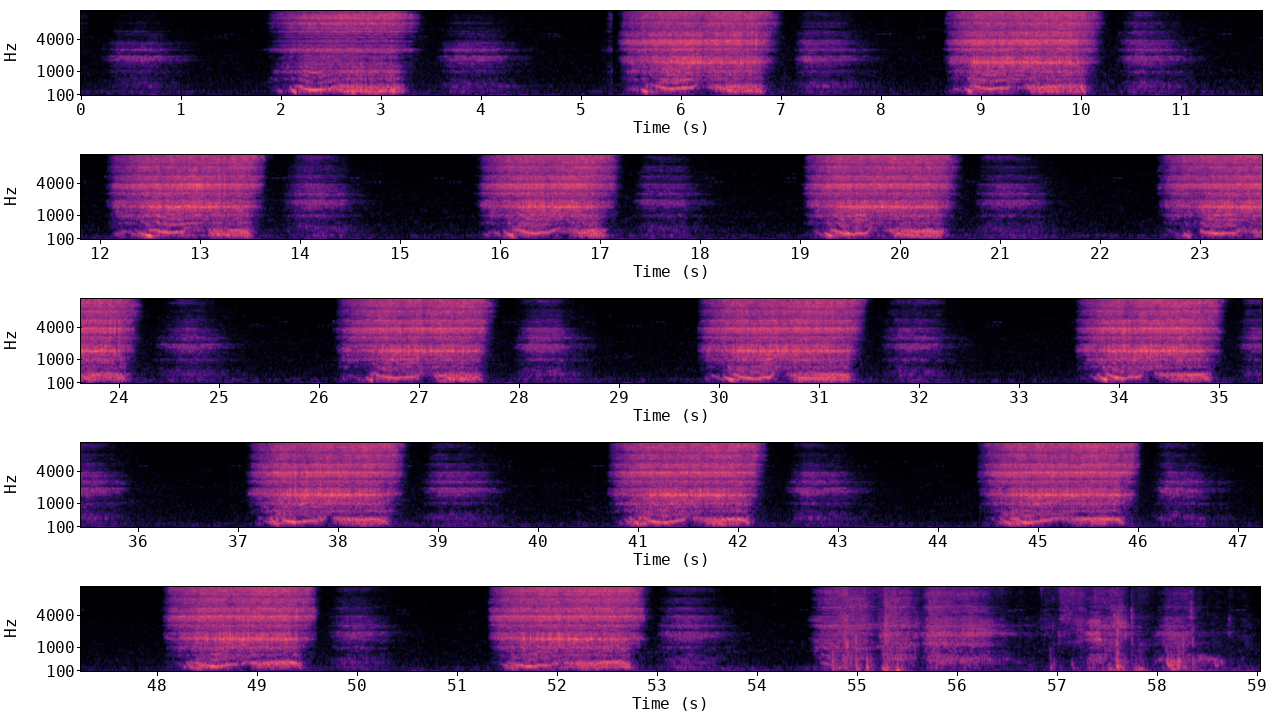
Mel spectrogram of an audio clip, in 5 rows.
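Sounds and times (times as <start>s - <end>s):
boy snoring: 1.9s - 4.2s, 5.3s - 7.8s, 8.6s - 11.0s, 12.1s - 14.5s, 15.7s - 17.8s, 19.0s - 21.3s, 22.6s - 24.8s, 26.2s - 28.5s, 29.8s - 32.1s, 33.6s - 35.8s, 37.1s - 39.3s, 40.7s - 42.7s, 44.4s - 46.5s, 48.0s - 50.2s, 51.3s - 53.6s, 54.5s - 59.0s
soft breath: 52.9s - 53.9s, 54.5s - 59.0s.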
